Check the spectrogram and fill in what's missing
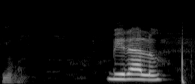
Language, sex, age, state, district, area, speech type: Nepali, female, 30-45, West Bengal, Jalpaiguri, urban, read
